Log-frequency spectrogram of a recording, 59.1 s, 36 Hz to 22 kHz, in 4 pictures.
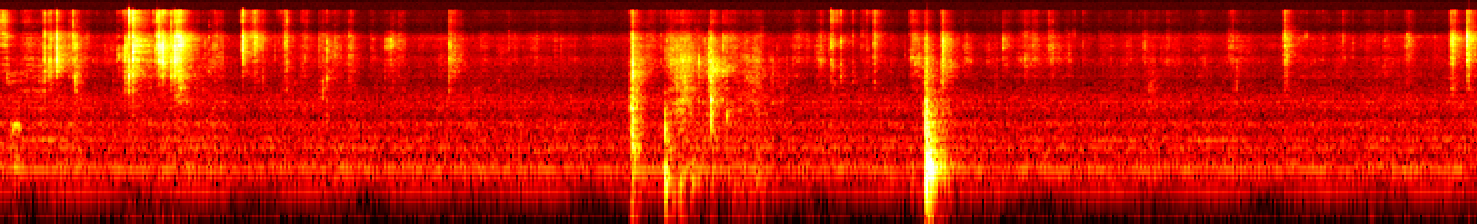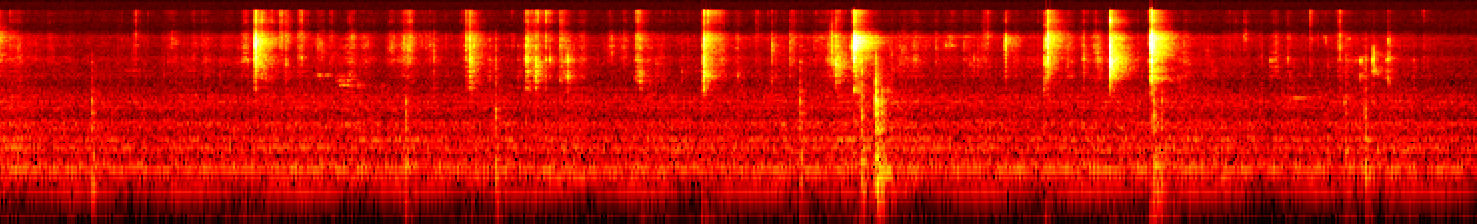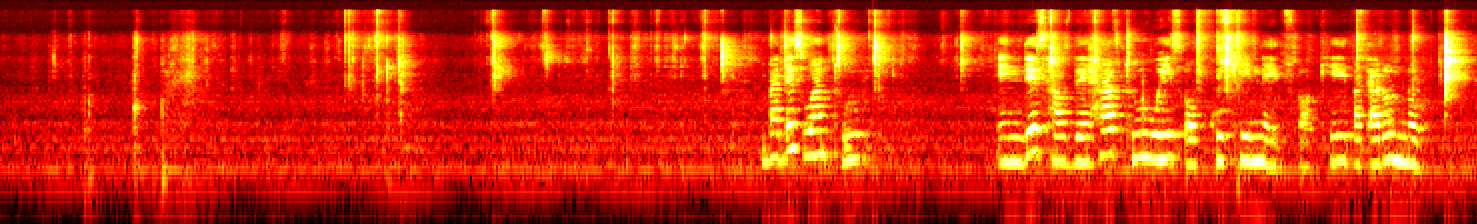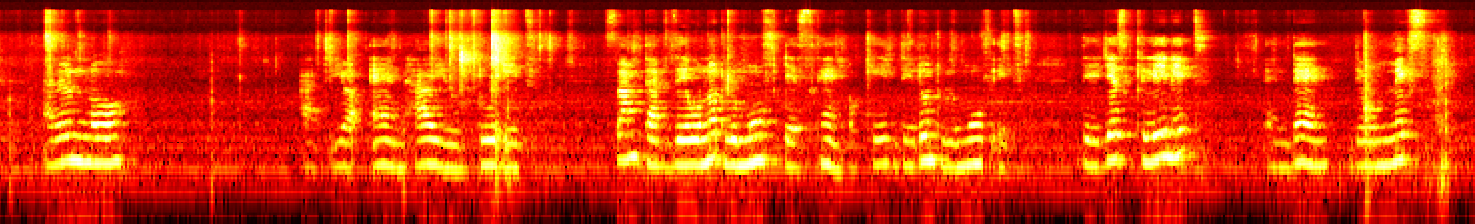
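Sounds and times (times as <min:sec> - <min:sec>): shrimp shells crackling as peeled: 0:00.3 - 0:04.7, 0:17.2 - 0:26.6, 0:32.8 - 0:42.2, 0:48.6 - 0:50.0.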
